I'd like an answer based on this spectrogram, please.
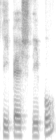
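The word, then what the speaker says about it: Dipesh Dipu: Yes, my name is Deepesh Deepu. It's spelled D I P E S H D I P U and by whom are you employed and in what capacity?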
